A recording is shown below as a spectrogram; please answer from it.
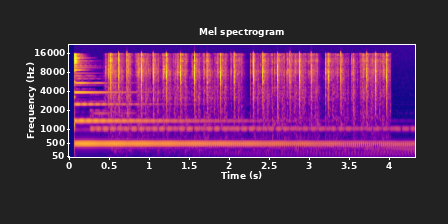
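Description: Intro sound effect: a ringing tone that starts suddenly and slowly fades, with an even run of sharp typewriter-like ticks, about seven a second, that stops shortly before the end.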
